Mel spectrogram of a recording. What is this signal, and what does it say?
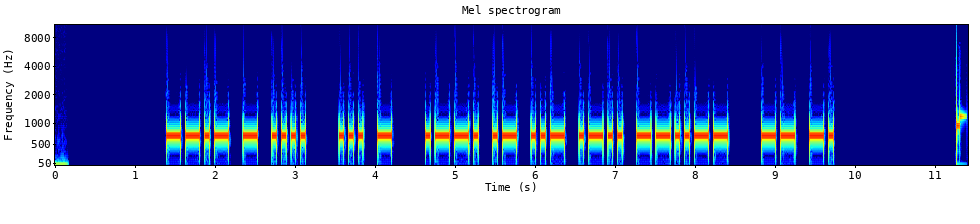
Morse code, heard as a keyed tone, about 20 wpm, 700 Hz. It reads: QTH ST PAUL, MN
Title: K1USN SST QSO Practice 20wpm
